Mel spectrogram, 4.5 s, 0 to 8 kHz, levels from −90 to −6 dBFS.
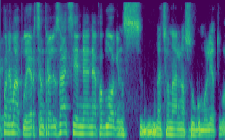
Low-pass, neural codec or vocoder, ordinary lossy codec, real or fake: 7.2 kHz; none; MP3, 64 kbps; real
